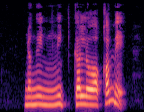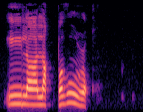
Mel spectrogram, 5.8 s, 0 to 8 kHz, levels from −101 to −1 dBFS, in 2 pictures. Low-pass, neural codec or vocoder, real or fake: 7.2 kHz; none; real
